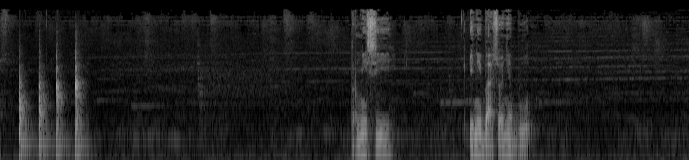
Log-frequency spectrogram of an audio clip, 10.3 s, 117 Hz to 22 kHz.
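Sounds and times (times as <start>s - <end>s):
bakso seller knocking on a closed wooden front door of a house: 0.3s - 1.4s
speech: 5.3s - 6.0s, 7.0s - 8.1s.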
